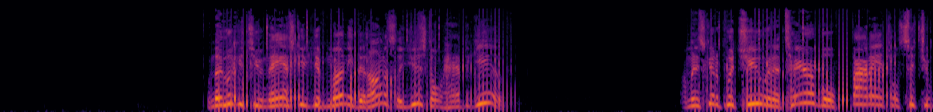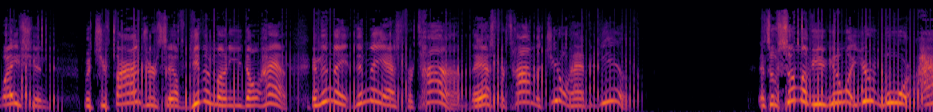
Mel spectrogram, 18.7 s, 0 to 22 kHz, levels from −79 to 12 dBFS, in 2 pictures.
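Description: Speech runs through the whole clip under a steady buffer tearing fault. A robotic rattle at 25 Hz sits on the sound wherever there is signal and stops in the gaps. The writer and the hardware reader of the ring buffer have drifted, so they cross once every 40 ms period. About a tenth of each period carries audio from roughly 150 ms earlier, with a hard splice at both ends.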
